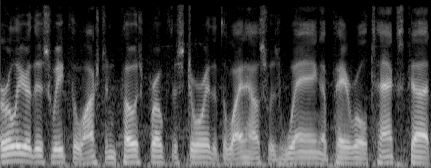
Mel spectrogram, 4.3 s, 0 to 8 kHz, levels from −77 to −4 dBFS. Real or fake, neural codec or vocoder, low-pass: real; none; 7.2 kHz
